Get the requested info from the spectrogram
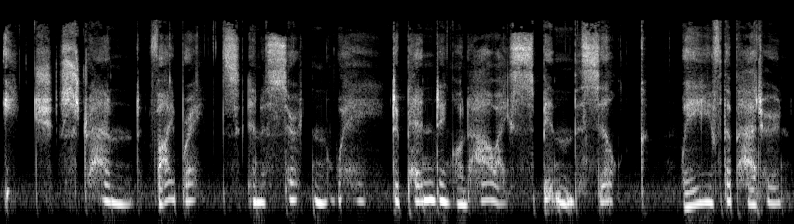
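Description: A woman playing a tiny, curious, friendly spider in a children's audio drama, with a whispery, breathy, wide-eyed delivery. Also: high-pitched, steady tone, low-quality recording. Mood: earnest, proud. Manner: slow, wide-eyed, inquisitive.

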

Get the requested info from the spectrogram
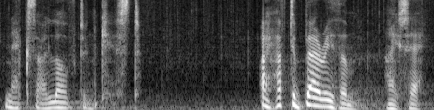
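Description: An actress playing a grieving, defiant queen of a fallen city, speaking in a bitter, measured and scornful way in first-person radio drama narration. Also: deep voice, expressive, in a large hall.

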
